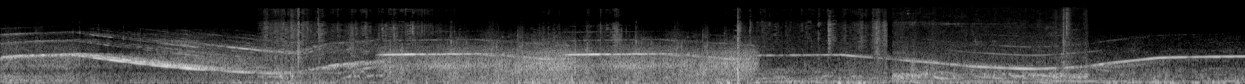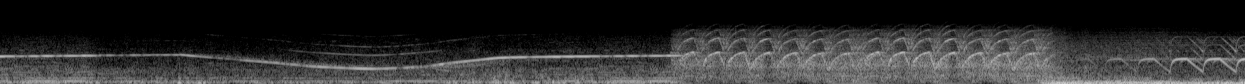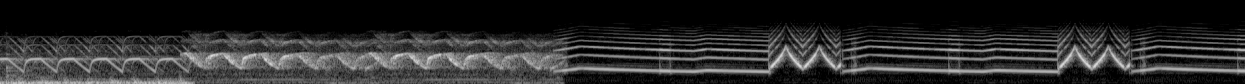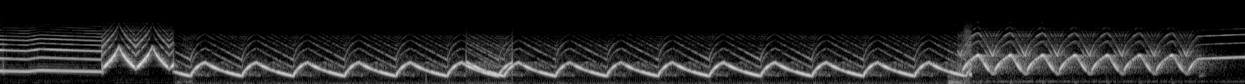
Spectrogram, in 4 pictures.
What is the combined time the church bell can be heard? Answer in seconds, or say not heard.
not heard.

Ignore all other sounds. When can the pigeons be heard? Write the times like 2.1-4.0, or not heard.
2.5-10.9.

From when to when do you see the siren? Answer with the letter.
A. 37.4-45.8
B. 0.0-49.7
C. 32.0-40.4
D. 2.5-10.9
B.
